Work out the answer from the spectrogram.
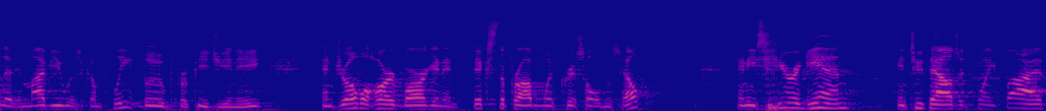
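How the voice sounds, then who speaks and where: A man's voice: fairly high pitch, fairly bright tone, far from the mic. A man with a Texas accent, an attorney speaking bluntly and folksily to residents at a town hall, with jokes and a repeated "the bottom line is". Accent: Texan. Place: event venue in front of an audience.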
